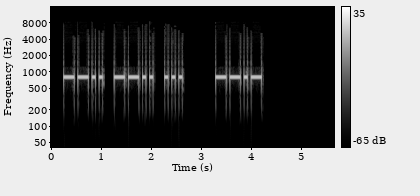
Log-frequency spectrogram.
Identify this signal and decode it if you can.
Morse code, heard as a keyed tone, about 17 wpm, 800 Hz. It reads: ZZS Q
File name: CW / DET / 1 9 1500C S A 16wpm 2828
